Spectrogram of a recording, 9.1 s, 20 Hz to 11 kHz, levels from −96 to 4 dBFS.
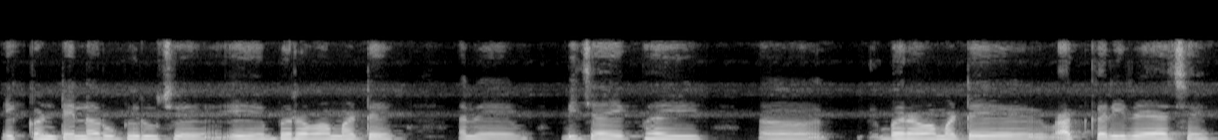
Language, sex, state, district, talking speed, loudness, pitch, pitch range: Gujarati, female, Gujarat, Valsad, 120 wpm, -19 LUFS, 195 Hz, 190-195 Hz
